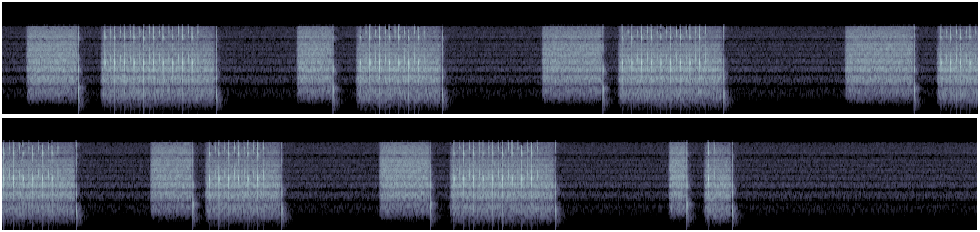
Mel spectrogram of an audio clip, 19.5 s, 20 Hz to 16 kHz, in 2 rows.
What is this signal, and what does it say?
Pulse dialling, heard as a rotary dial, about 10 pulses a second. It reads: 0 7 9 0 6 9 1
